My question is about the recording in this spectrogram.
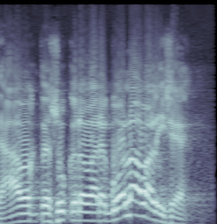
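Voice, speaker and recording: A man preaching, telling folk tales to children in an animated, joking style. His voice is bright and forward, pitched a little above the usual male range. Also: moderate pace. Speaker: preacher at a temple assembly. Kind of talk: humorous storytelling sermon to children.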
